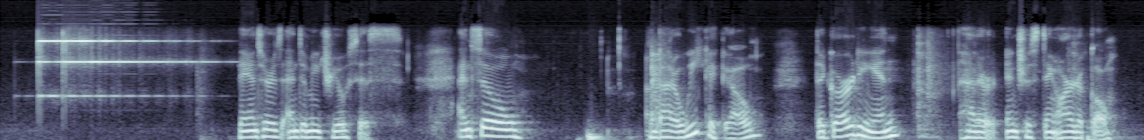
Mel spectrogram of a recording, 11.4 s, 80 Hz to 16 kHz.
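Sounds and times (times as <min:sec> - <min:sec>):
small bell ringing: 0:00.0 - 0:02.7
speech: 0:02.4 - 0:11.2.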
